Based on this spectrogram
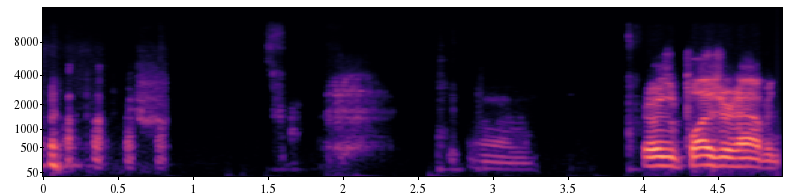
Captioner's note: laugh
